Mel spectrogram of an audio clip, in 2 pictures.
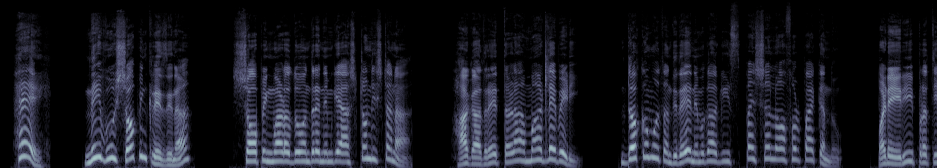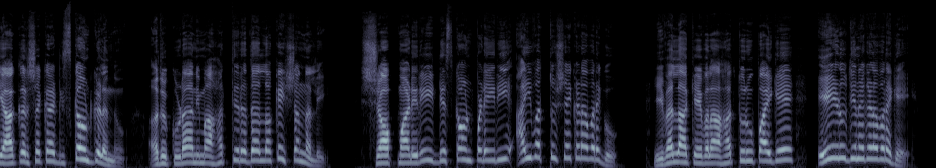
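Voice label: Kannada, male, voice over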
